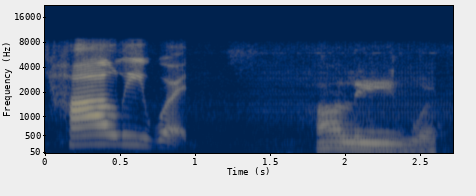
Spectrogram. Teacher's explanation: So we don't actually pronounce it as a Y sound, but it's like an E sound, right?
